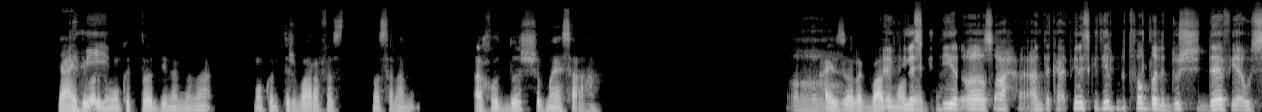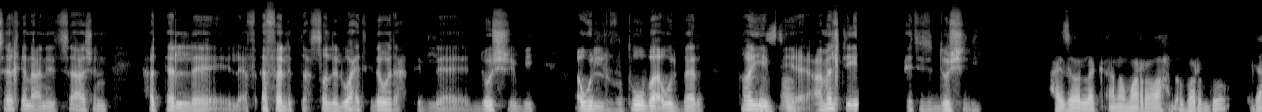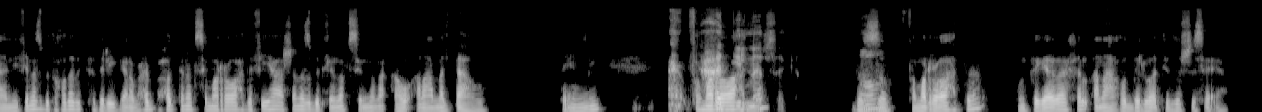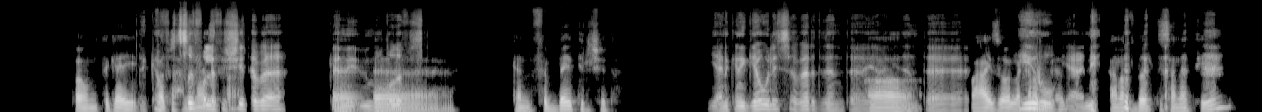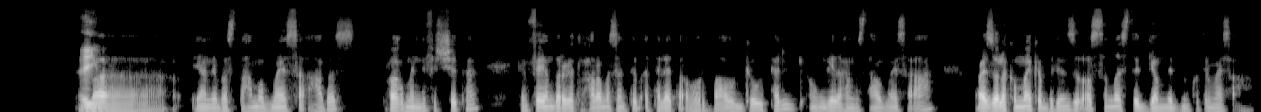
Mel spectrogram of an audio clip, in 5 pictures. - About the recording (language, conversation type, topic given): Arabic, podcast, إزاي بتستمتع بتحضير فنجان قهوة أو شاي؟
- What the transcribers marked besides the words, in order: throat clearing; in English: "hero"; laugh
